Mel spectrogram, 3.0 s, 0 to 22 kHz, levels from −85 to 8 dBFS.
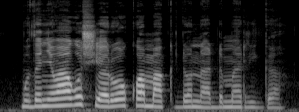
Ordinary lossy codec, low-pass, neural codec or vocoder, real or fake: none; none; none; real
